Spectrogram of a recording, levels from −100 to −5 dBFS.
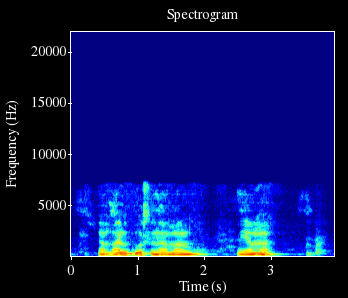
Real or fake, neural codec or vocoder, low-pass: fake; codec, 16 kHz, 16 kbps, FunCodec, trained on Chinese and English, 50 frames a second; 7.2 kHz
